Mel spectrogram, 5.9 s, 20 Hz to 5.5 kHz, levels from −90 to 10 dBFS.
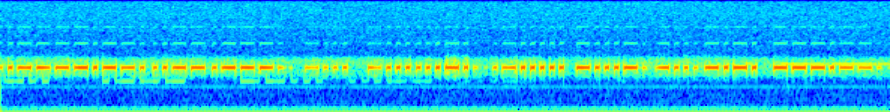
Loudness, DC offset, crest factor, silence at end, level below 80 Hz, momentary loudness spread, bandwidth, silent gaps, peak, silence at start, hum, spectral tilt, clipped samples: -17 LUFS; 0.9%; 10 dB; 0 s; -52 dBFS; 5 LU; 5.4 kHz; none; -6 dBFS; 0 s; none; -2 dB/octave; under 0.1%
